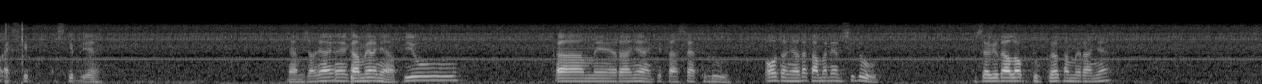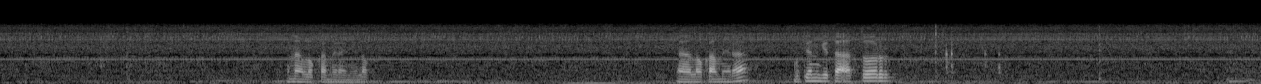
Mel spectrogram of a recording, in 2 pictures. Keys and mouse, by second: 0.0 Escape, 9.9-11.9 drag, 11.9-19.8 middle drag, 19.8-21.7 drag, 23.6-25.2 drag.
